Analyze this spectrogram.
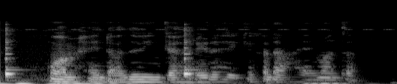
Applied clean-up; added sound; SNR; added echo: classical method WPE with log-MMSE.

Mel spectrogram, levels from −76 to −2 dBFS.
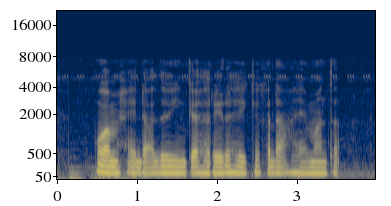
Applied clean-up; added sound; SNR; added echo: none; none; none; none.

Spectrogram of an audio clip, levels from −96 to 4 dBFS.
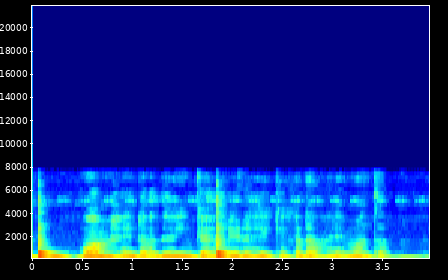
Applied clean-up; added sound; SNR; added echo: none; Cowbell; 7 dB; reverberation time 0.2 s.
